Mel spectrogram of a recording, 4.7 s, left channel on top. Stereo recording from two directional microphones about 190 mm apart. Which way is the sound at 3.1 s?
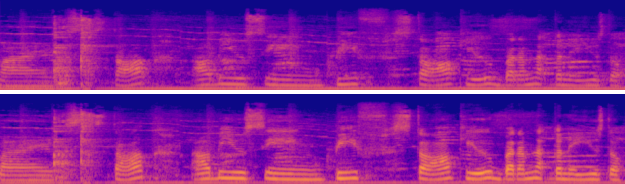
60° right (ahead or behind).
